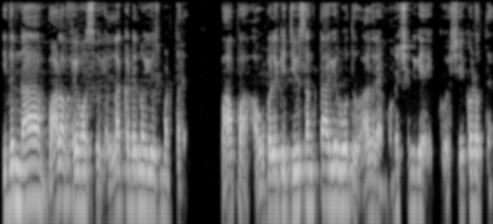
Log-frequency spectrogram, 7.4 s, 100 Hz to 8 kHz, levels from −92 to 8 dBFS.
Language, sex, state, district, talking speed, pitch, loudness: Kannada, male, Karnataka, Bijapur, 130 wpm, 150 Hz, -17 LUFS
